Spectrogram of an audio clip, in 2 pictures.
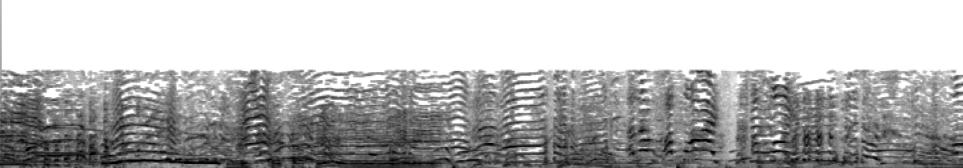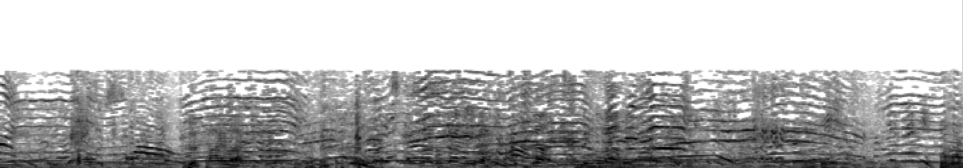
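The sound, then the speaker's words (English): A crowd of excited children swamping a Peppa Pig character shrieks, squeals and chatters over one another in a continuous loud din, with high-pitched cries rising and falling throughout and a few voices calling out. “Peppa Pig is being swamped by the fans.”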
